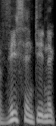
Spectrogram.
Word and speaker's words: Vicentina: Can you pronounce it for me, Joelle? Then sure, it's a Vicentina coast or um more precisely where we were in the fisherman's trail.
